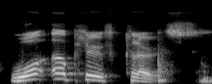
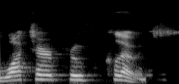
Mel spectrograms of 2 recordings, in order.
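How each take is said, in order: First: The t in water is dropped entirely. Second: The t in water is a clear t. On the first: "more Scotland... itu nggak pakai T" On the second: "if you prefer to be British... you could just say with T"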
